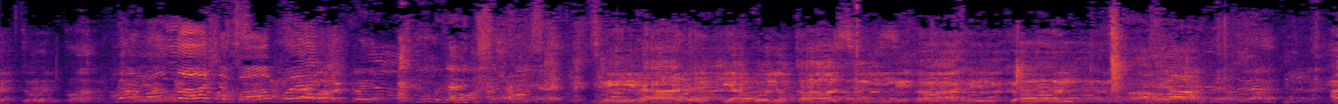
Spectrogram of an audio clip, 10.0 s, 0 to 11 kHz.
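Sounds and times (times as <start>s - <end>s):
religious chanting voices: 3.8s - 10.0s.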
